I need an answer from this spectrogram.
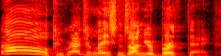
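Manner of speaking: high, loud, delighted outburst; hearty congratulations. Retold or imitated. Guest congratulates the birthday drinker, hearty and loud.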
